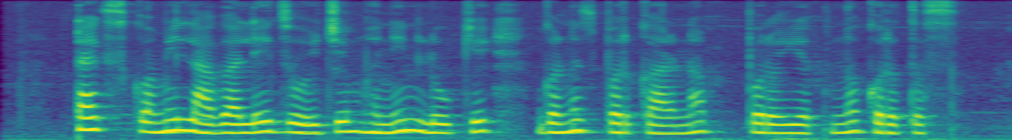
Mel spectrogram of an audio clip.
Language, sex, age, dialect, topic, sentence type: Marathi, female, 25-30, Northern Konkan, banking, statement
